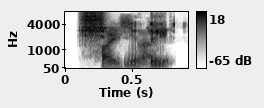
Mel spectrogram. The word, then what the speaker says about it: Heuchler: Is it Heukler? Heuchler. Yes, exactly. Heuchler.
